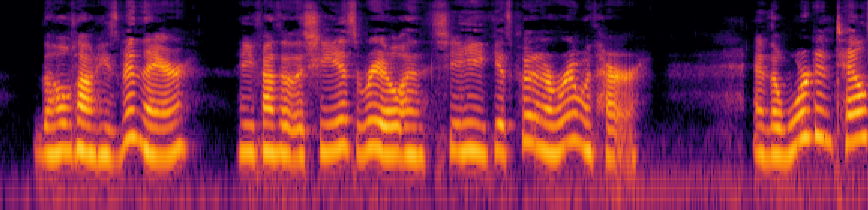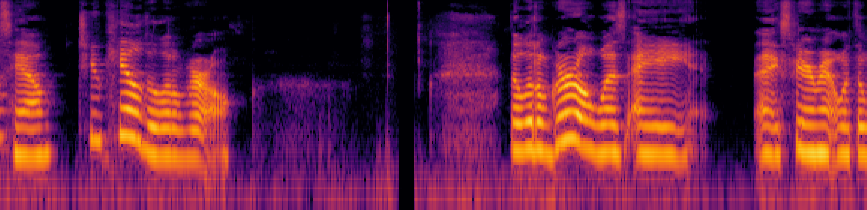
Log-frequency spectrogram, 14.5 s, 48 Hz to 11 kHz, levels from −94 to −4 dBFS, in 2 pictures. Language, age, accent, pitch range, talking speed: English, 20-39, American, 200-235 Hz, 165 wpm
